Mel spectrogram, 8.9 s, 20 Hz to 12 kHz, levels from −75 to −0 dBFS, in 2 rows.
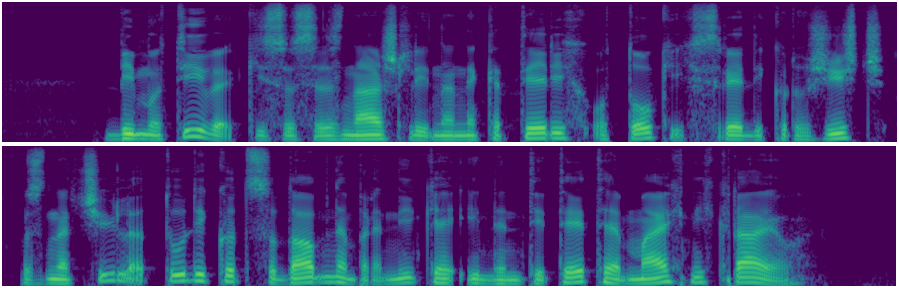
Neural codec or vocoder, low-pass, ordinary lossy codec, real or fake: none; none; none; real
